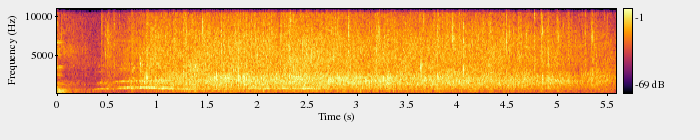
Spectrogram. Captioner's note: applause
